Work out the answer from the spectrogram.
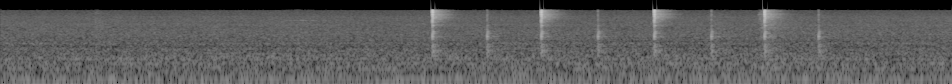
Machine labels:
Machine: valve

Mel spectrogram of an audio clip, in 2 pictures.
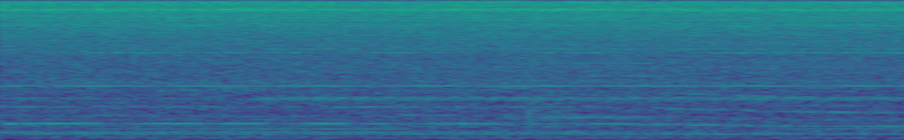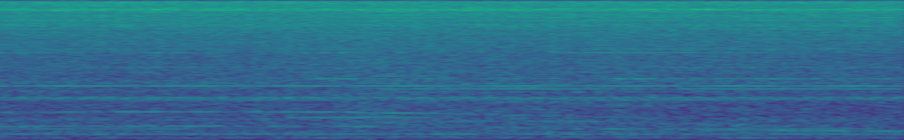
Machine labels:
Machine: slide rail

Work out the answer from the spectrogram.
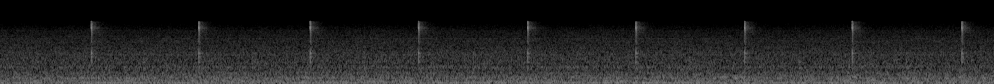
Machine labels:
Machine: valve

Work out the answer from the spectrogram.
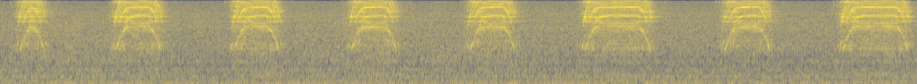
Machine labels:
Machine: slide rail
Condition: normal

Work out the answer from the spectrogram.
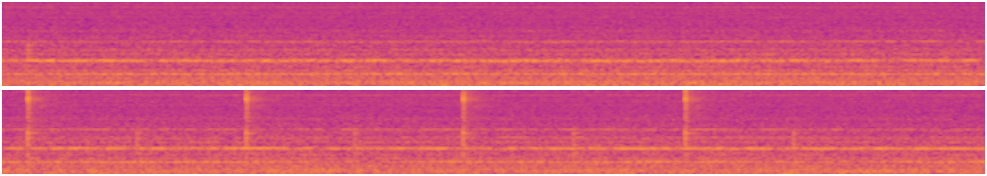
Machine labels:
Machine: valve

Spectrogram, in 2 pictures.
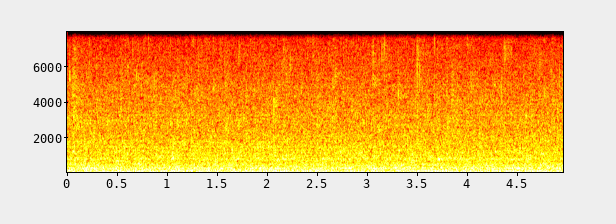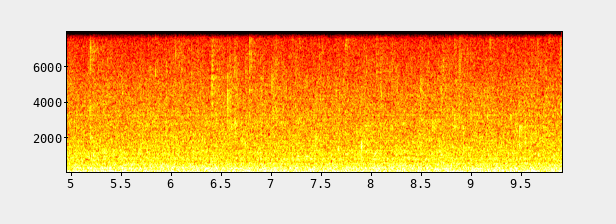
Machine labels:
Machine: pump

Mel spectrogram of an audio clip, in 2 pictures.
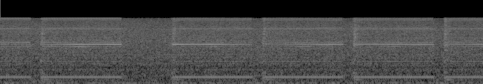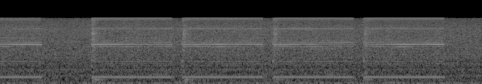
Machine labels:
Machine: slide rail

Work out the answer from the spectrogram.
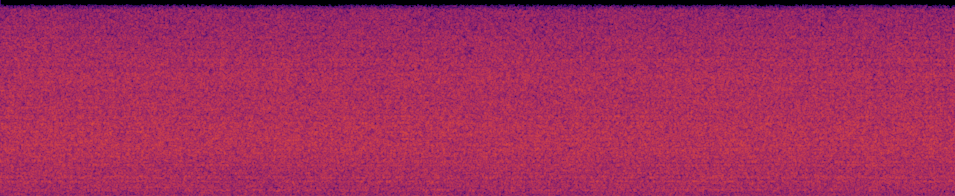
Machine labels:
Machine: fan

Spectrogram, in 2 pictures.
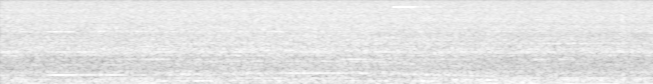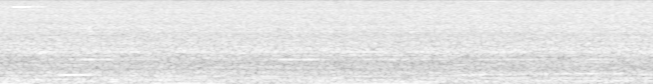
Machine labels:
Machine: slide rail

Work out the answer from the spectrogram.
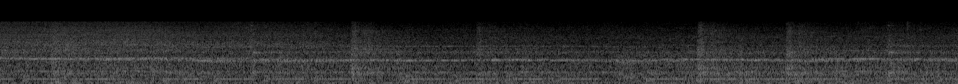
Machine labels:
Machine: slide rail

